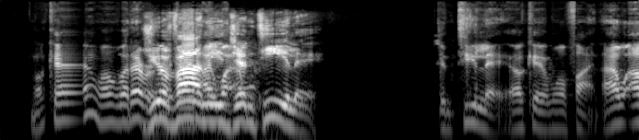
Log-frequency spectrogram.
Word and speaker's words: Gentile: Gentile? Yeah, Gentile. Yeah, so Italian. Yeah, but it's pronounced Gentile. No, it's not. Okay, well, whatever. Giovanni Gentile.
